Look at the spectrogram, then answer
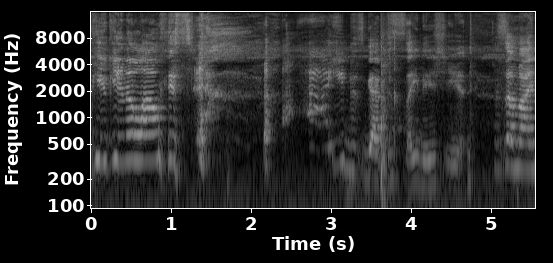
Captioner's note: laughs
